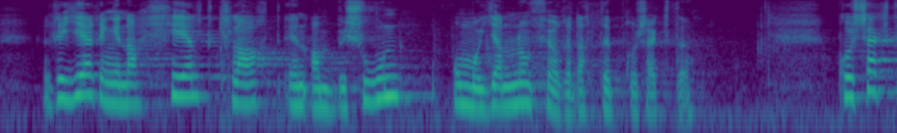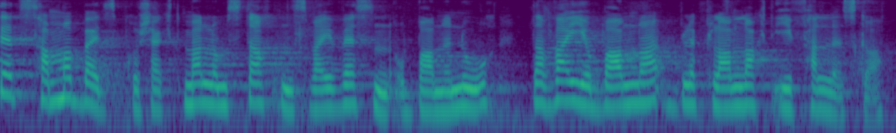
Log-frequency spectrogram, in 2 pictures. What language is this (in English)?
Norwegian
